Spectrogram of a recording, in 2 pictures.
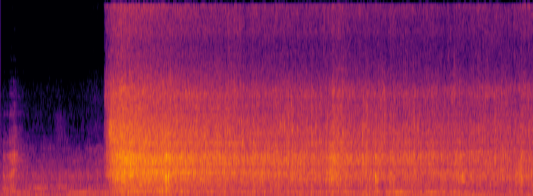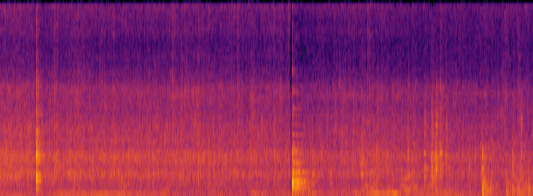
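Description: Boiled, chopped soya chunks hit hot oil in a metal kadhai and start frying with a loud sizzle that begins suddenly about a second in and slowly dies down. Two sharp knocks come partway through.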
